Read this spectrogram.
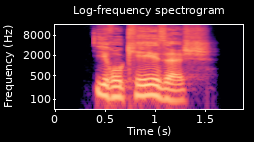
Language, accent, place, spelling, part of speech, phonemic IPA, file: German, Germany, Berlin, irokesisch, adjective, /ˌiʁoˈkeːzɪʃ/, De-irokesisch.ogg
- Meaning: Iroquoian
